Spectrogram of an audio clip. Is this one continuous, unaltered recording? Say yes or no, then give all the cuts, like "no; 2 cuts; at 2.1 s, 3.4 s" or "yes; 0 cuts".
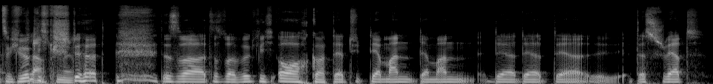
yes; 0 cuts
